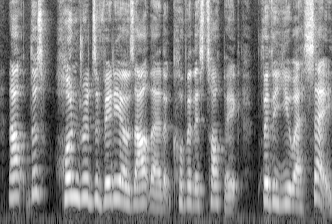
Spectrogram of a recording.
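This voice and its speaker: A woman talks at a fairly quick pace with an English accent. Her fairly high pitch moves in very wide swings. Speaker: mental health vlogger. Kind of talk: casual talk to camera. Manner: pausing often.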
